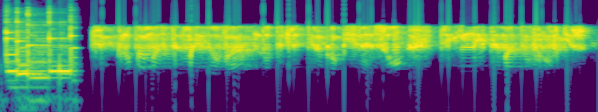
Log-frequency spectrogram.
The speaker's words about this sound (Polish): Wiecie, po pierwszym telefonie ja myślałam, że bez problemu ogarnę, porobię sobie notatki, znam się na temacie, więc powiem wam co i jak, ale problem polegał na tym, że telefon nie przestawał dzwonić.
